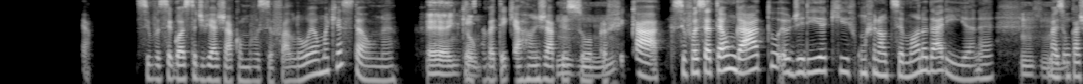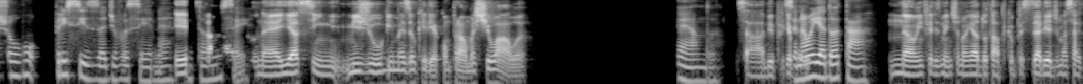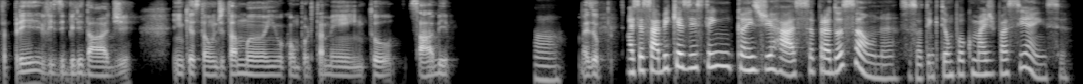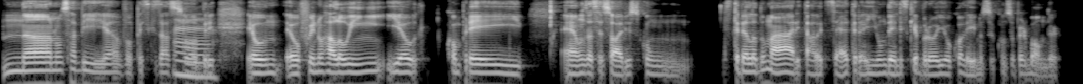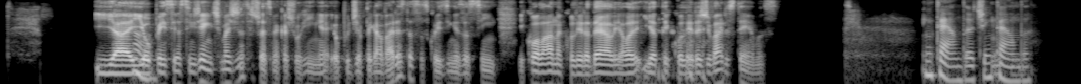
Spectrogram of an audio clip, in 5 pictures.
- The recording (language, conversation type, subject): Portuguese, advice, Devo comprar uma casa própria ou continuar morando de aluguel?
- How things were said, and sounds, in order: other background noise; laugh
